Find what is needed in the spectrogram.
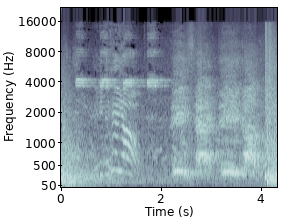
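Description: Marching band members shouting and chanting in loud bursts, with the ring of a drum and cymbal hit at the start.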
